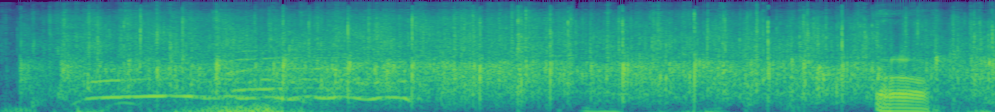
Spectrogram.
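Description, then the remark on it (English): Steady applause from an audience welcoming a talk fills all five seconds, a dense rattle of many clapping hands, with a few brief voices and whistle-like tones rising above it. “Please have a nice applause for the talk.”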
